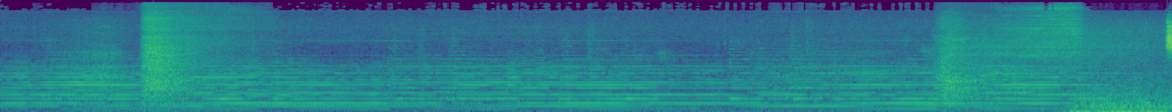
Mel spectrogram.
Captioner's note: deep breath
